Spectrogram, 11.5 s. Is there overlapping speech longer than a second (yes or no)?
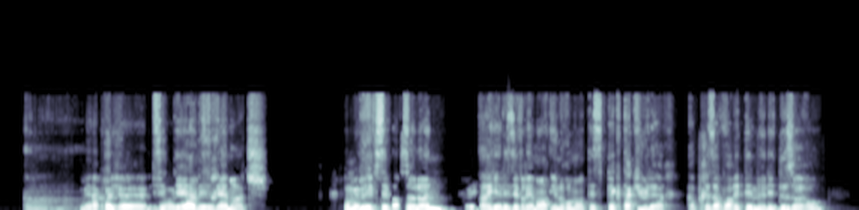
yes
